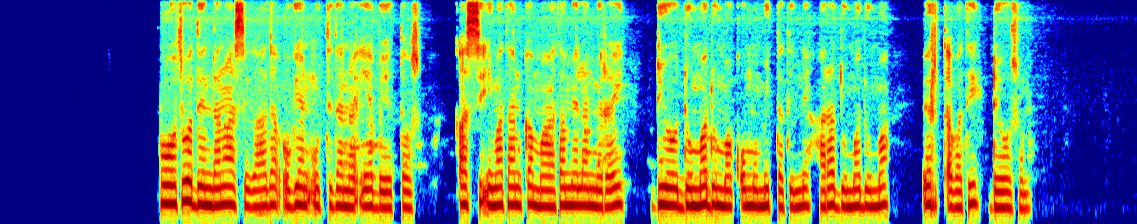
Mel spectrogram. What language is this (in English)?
Wolaytta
